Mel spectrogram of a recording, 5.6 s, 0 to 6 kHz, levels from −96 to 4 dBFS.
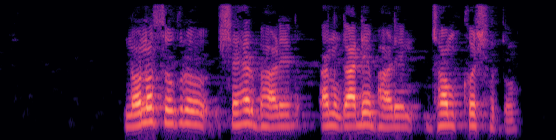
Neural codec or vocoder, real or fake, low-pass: none; real; 5.4 kHz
